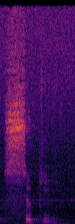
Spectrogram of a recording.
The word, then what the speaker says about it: psuche: First of all, the word or soul comes from the word psuche. Psuche. It's spelled P-S-U-C-H-E.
